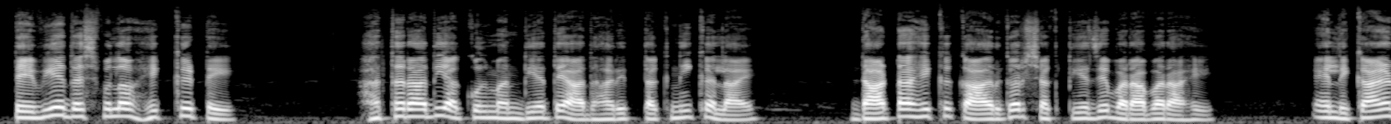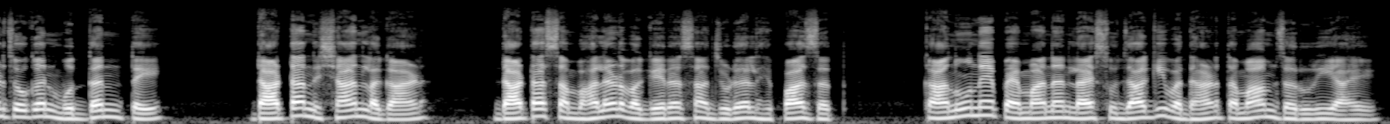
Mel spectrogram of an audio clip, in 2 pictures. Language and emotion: Sindhi, neutral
